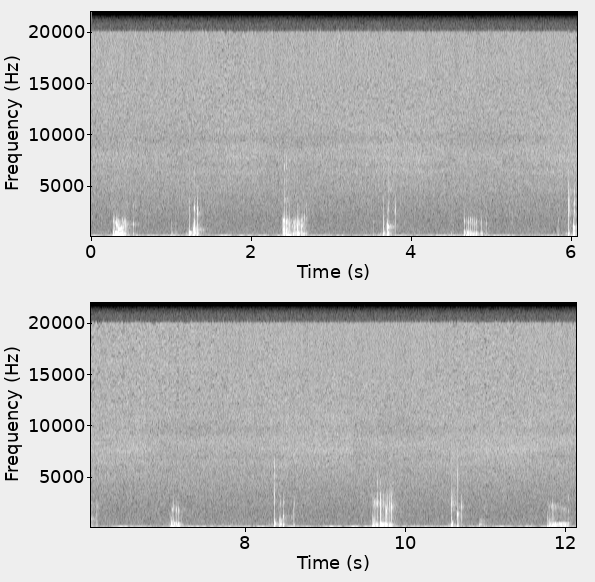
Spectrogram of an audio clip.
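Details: Stomach rumbling made on purpose by an adult man working his abdominal muscles; repeated low gurgling rumbles, about ten in twelve seconds, ordinary harmless borborygmi.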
